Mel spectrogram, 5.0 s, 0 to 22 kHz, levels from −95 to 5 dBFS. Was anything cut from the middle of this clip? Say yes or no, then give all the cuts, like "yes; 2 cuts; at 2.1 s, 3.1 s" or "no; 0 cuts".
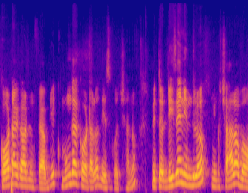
no; 0 cuts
